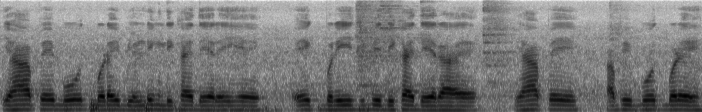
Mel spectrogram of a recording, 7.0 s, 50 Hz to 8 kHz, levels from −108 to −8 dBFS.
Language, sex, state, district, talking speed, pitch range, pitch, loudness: Hindi, male, Gujarat, Gandhinagar, 180 wpm, 115-125 Hz, 120 Hz, -17 LUFS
